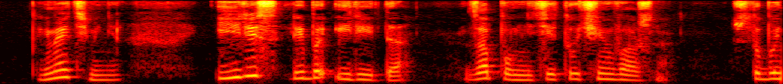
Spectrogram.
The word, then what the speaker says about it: Ирида: Произносите ее имя правильно. Либо Ирис, если вы не запоминаете Ириду, либо Ирида. Смотрите, чтобы не назвали ее Эридой, потому что Эрида – это богиня раздора.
